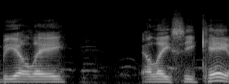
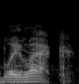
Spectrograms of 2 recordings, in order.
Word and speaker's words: Blalack: 45 is coleman blalack i hope i'm saying that right you know it's spelled bla l-a-c-k on the roster blalack i knew some blaylocks when i we were when we lived in another state but uh this looks like blaylack wyatt's story at quarterback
